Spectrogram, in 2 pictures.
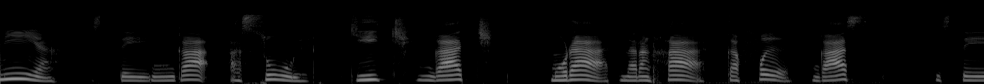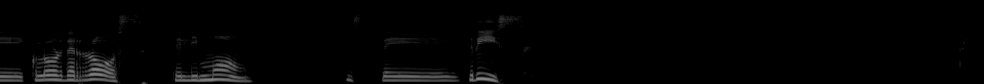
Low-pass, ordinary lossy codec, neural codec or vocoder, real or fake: none; none; none; real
